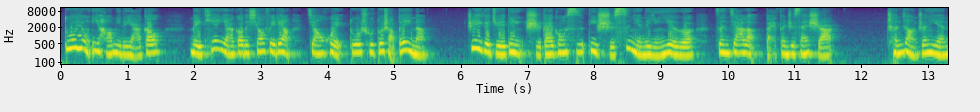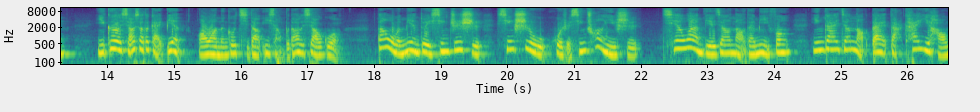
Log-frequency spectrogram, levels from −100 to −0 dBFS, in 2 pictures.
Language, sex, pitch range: Chinese, female, 200-245 Hz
